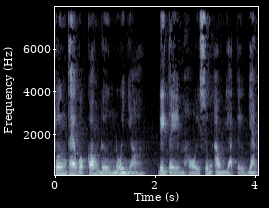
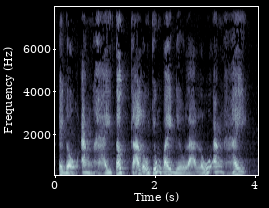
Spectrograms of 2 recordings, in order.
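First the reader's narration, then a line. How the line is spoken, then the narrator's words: Furious thunderous roar. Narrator (Vietnamese): Tây Môn Lập Thiên tức tối điên cuồng quát vang như sấm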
